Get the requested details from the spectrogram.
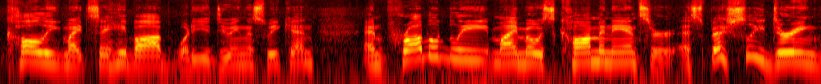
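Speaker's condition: No condition

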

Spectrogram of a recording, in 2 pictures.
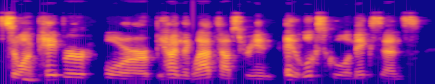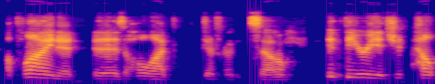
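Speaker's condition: No condition

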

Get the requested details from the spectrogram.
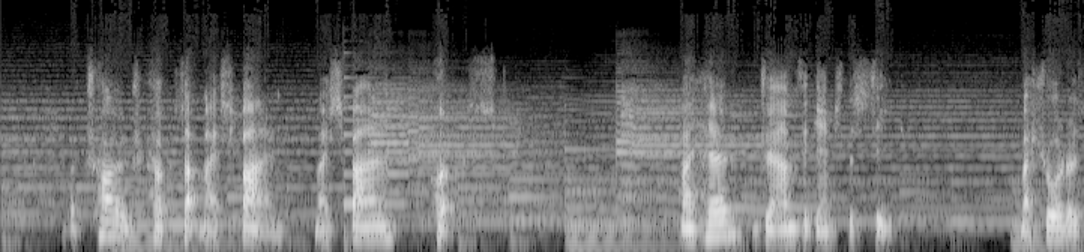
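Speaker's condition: Deafness with speech impediment, born deaf; must adjust tongue to speak properly

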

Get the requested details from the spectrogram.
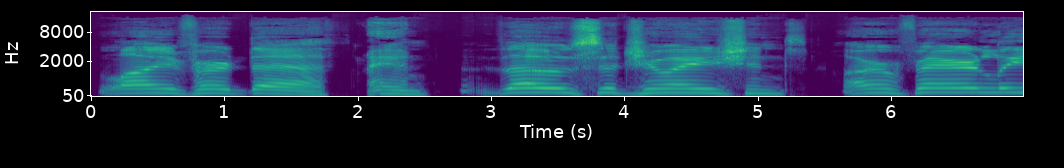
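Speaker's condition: Parkinson's disease; young onset

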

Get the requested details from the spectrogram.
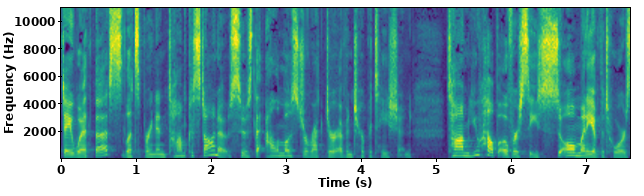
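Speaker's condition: No condition

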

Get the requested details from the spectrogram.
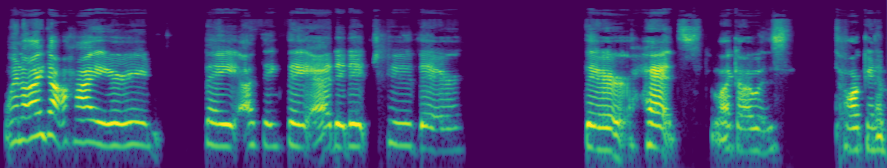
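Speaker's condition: Cerebral palsy; would like to have it

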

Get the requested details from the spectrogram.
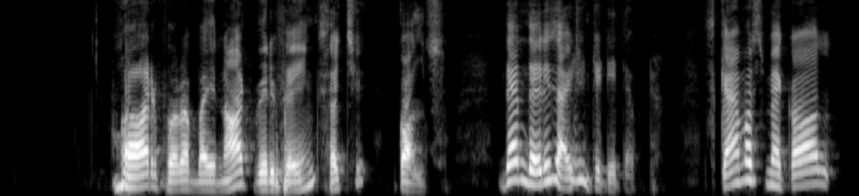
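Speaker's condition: No condition

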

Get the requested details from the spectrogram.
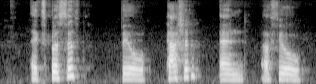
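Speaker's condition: Down syndrome; intellectual disability

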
